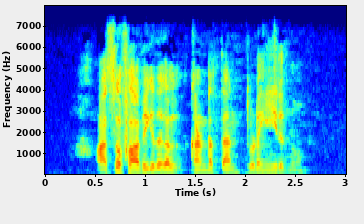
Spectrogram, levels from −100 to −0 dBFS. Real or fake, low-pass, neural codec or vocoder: fake; 7.2 kHz; vocoder, 44.1 kHz, 128 mel bands every 512 samples, BigVGAN v2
